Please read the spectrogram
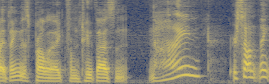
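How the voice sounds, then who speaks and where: A man speaks at a fairly quick pace in a very clean recording with a silent background. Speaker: movie reviewer YouTuber. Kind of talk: casual video monologue. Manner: hesitant, many fillers.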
